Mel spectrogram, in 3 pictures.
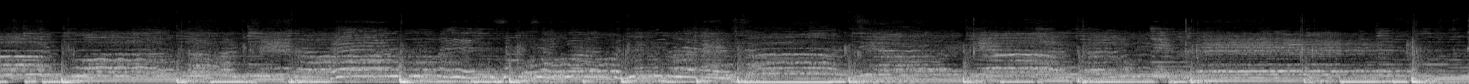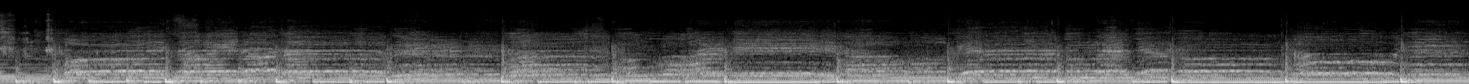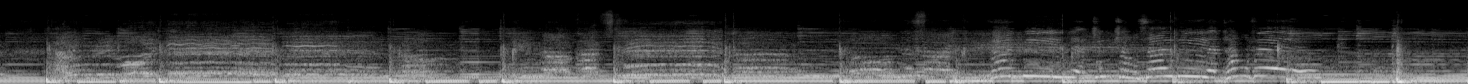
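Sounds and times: steady beat: 0.0 - 40.5
group singing a hymn in unison: 0.0 - 40.7.

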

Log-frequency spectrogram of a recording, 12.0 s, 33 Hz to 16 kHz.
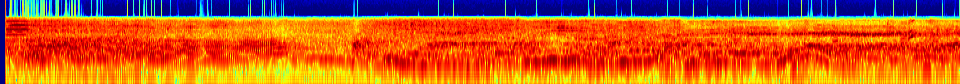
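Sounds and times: race car engines passing: 0.1 - 12.0.

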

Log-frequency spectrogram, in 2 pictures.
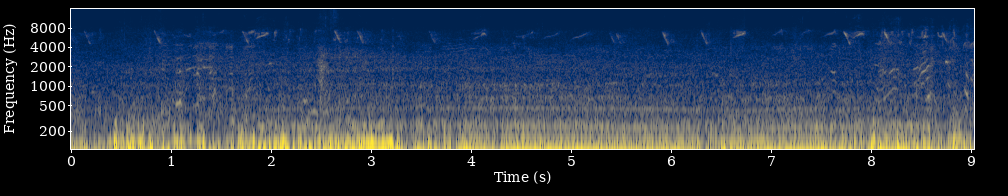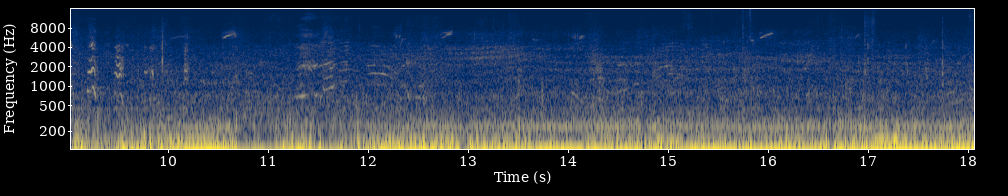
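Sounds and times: low motor hum: 0.0 - 18.0
small birds chirping: 0.0 - 18.0.

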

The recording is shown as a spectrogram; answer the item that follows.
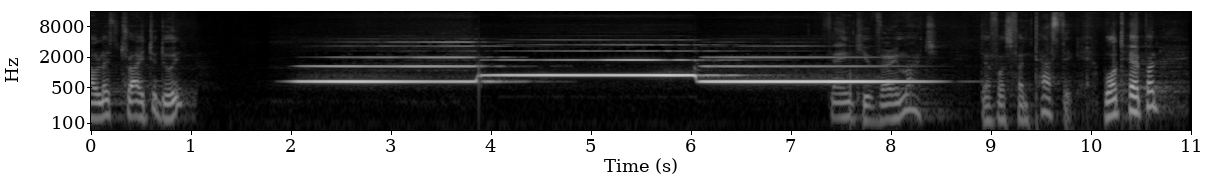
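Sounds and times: clarinet playing long tones: 1.8 - 8.9.

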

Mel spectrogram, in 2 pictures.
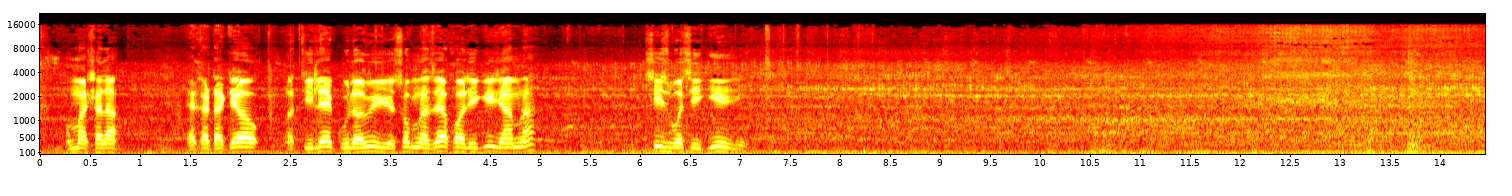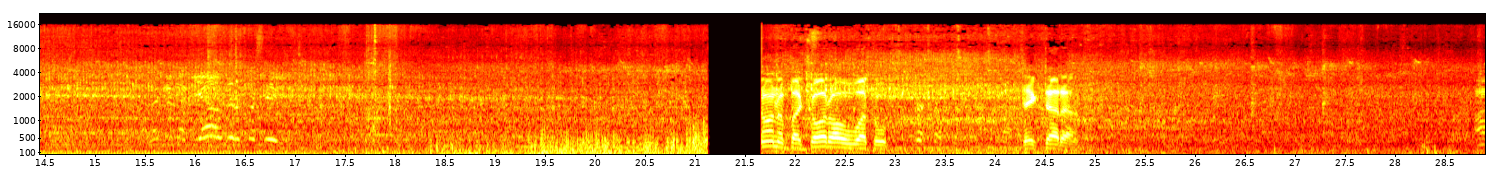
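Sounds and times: vehicle engine idling: 0.0 - 21.0, 21.7 - 27.9
street noise: 0.0 - 21.1, 21.7 - 28.9.

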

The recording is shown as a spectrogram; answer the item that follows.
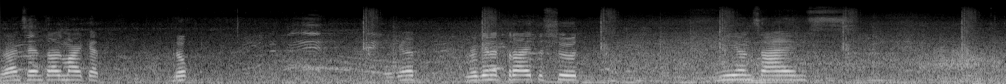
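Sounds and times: traffic hum and hiss: 0.0 - 10.0.

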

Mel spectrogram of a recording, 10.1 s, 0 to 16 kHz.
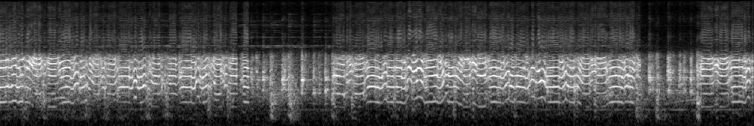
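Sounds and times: drum strokes: 0.0 - 10.0
reed pipe melody: 0.0 - 10.0.

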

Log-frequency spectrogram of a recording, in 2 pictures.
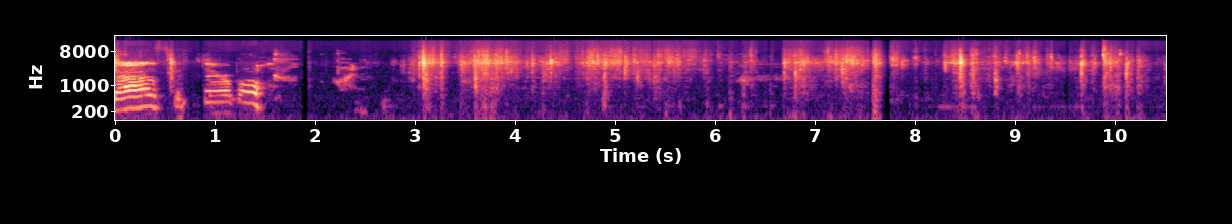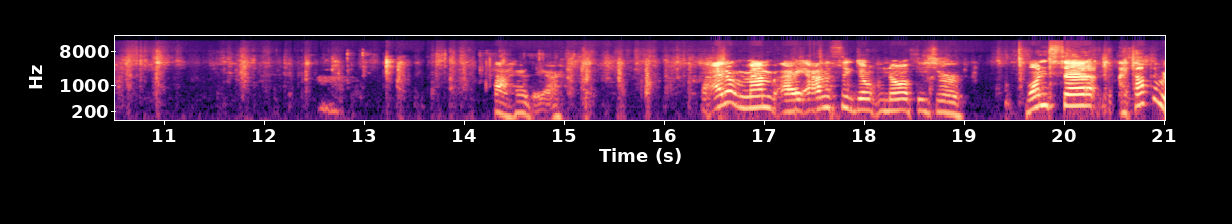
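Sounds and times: paper rustling and shuffling: 2.7 - 21.0.

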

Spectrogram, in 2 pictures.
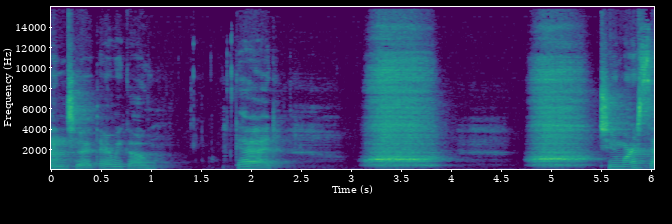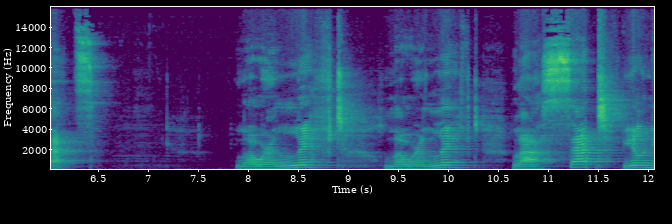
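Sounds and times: woman breathing hard: 2.4 - 5.5.

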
